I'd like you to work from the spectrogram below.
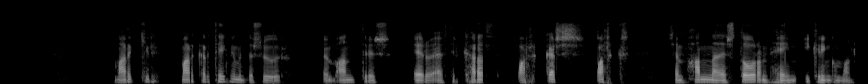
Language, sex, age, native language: Icelandic, male, 30-39, Icelandic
